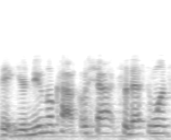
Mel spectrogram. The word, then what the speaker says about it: pneumococcal: your flu shot your pneumococcal shot yes I pronounced it your pneumococcal shot so that's the one for pneumonia hepatitis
